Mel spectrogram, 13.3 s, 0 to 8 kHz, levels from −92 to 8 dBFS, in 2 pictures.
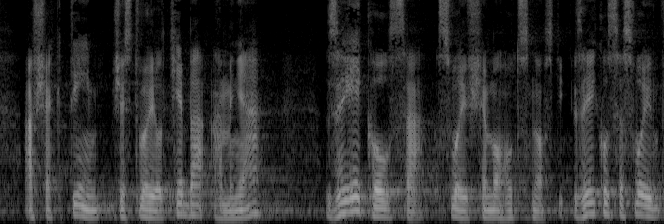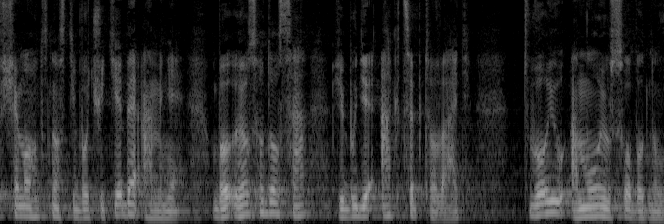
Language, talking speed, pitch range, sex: Slovak, 125 wpm, 100-125 Hz, male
